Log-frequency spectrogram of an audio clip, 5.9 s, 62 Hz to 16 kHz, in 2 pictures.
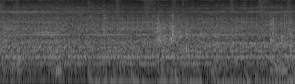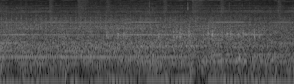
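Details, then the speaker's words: Shark RV1500ZXUS robot vacuum, side wheels previously reported stuck, after cleaning debris from wheel motor encoders with compressed air: steady motor hum and smooth wheel whir, no catching or grinding; drive runs normally. "definitely works much better this time around I guess this is a win we got it fixed"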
